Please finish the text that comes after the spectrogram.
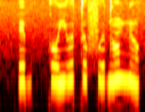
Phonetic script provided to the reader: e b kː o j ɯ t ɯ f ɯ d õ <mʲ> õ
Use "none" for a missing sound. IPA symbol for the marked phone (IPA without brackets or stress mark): mʲ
